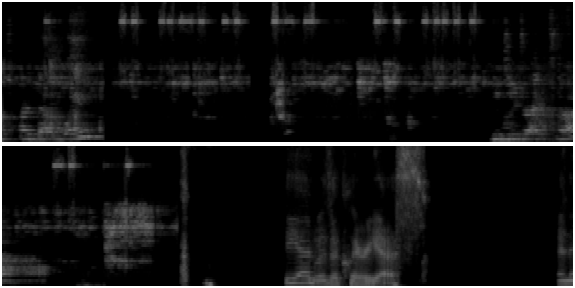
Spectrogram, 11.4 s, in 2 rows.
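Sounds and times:
temperature alarm chirping: 0.0 - 7.6
speech: 0.2 - 1.1, 4.9 - 6.0, 8.5 - 10.0, 11.2 - 11.4.

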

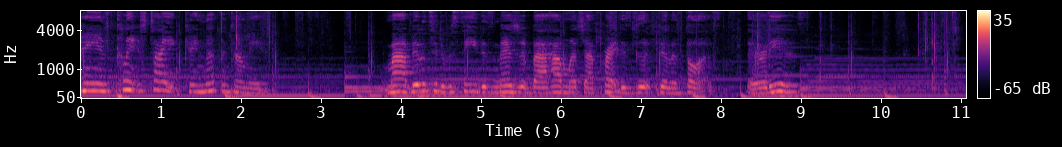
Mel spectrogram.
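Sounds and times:
speech: 0.0 - 2.5, 3.3 - 9.1
playing cards flying out of a deck: 8.4 - 11.0.

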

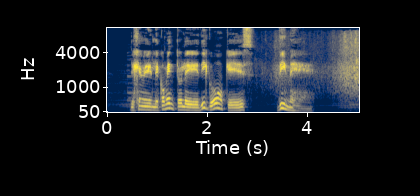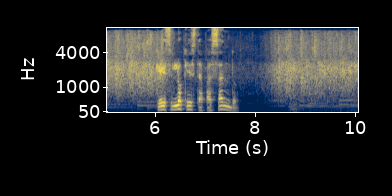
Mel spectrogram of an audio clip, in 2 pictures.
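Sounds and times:
speech: 0.5 - 4.2, 6.0 - 7.8
audience applause: 2.6 - 10.0.

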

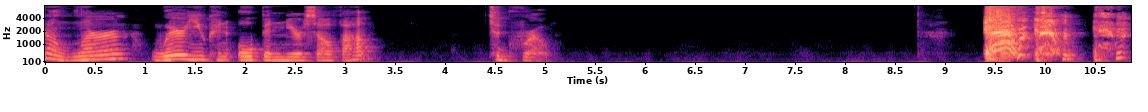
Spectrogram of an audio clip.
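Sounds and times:
speech: 0.0 - 3.4, 4.4 - 5.1, 9.4 - 10.8
person clearing throat: 9.4 - 10.8.

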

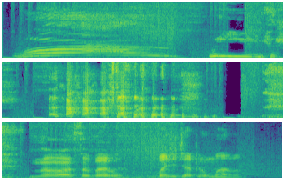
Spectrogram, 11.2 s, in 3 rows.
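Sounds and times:
speech: 0.1 - 0.8, 2.8 - 4.0, 4.8 - 6.7, 8.0 - 10.8
cat meowing: 0.2 - 2.2
laughter: 4.4 - 7.6.

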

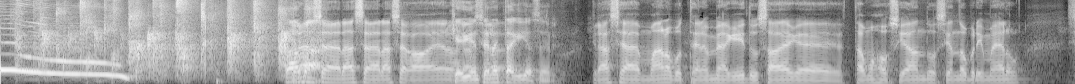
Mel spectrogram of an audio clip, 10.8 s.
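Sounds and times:
falling vocal whoop: 0.0 - 1.3
small group applauding a guest: 0.0 - 3.3
speech: 2.9 - 10.7.

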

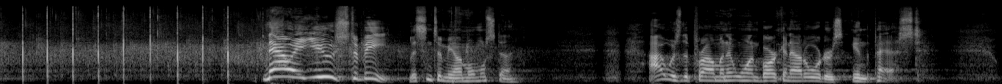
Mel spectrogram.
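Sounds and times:
steady hand clapping: 0.0 - 5.0
faint hiss: 0.0 - 10.0
speech: 2.6 - 5.3, 6.5 - 9.3.

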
